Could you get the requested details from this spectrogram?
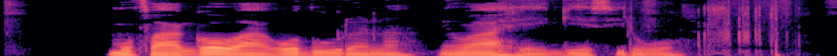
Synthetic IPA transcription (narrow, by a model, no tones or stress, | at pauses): mofaːɡɔwaɣoðuːɾananewaɦeːɡesiɾwɔ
